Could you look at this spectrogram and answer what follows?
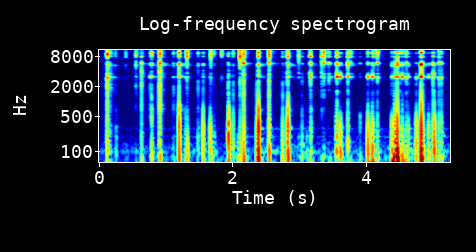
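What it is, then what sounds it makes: Ceramic fluted cake mold tapped with fingernails. A small white fluted ceramic cake mold, hollow and empty, is held up in both hands and tapped with long fingernails. A quick, irregular run of many light clicking taps follows, each one short with a bright, glassy chink that dies away almost at once.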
